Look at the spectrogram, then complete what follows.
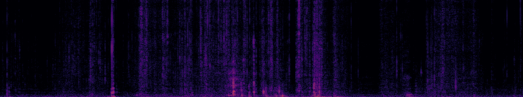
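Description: Clear plastic seat cover crinkling and rustling as it is pressed and moved against. There is a sharp crackle about a second in and a cluster of crackles a little past two seconds in.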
